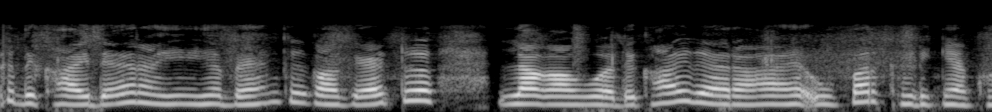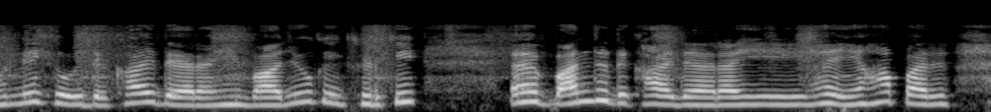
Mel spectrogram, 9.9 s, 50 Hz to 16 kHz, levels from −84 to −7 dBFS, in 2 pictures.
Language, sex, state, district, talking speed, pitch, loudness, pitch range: Hindi, female, West Bengal, Dakshin Dinajpur, 185 wpm, 245 Hz, -25 LUFS, 230-280 Hz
